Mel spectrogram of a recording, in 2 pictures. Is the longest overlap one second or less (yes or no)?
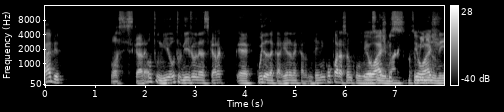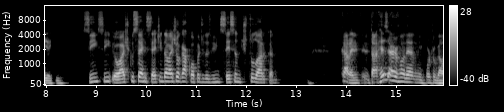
no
